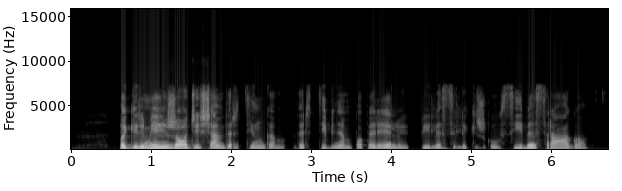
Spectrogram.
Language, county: Lithuanian, Utena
